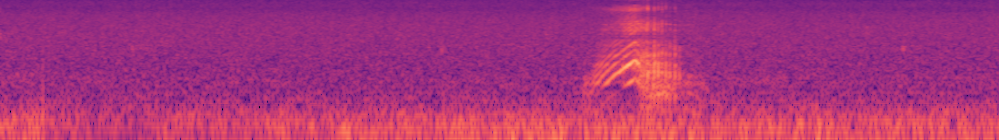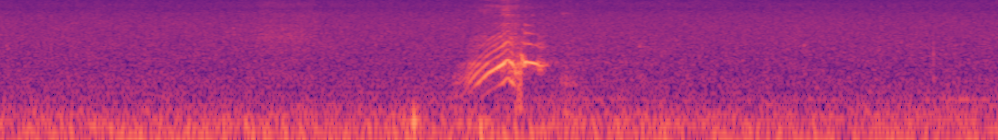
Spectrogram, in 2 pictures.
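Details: Two short, hoarse, whiny calls from a Mute swan, about four and a half seconds apart, each briefly rising in pitch, over a steady low background rumble.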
